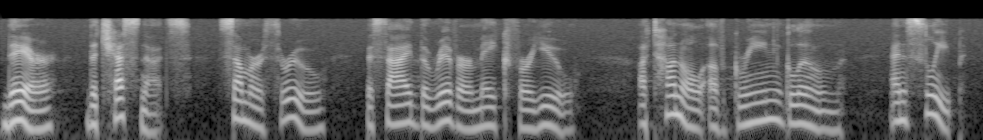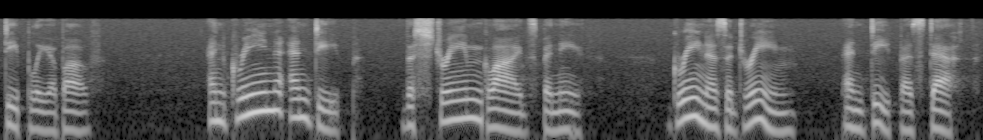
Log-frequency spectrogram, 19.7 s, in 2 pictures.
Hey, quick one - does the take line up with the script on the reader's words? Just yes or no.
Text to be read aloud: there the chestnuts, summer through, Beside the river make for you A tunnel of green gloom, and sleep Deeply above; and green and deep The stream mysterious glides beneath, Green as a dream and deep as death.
no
